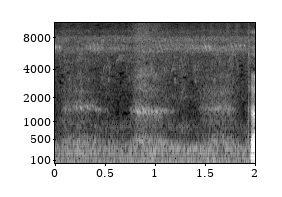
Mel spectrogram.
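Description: Insects chirring steadily in a high-pitched drone, like field crickets or cicadas.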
